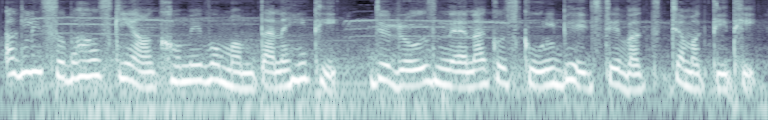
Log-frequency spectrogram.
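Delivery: usual speaking voice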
